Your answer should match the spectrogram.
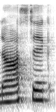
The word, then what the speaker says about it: Gnostic: And in Gnostic, I cross off the g sound, the g sound, and start with the n.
